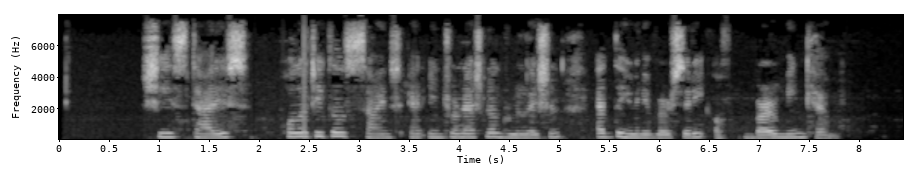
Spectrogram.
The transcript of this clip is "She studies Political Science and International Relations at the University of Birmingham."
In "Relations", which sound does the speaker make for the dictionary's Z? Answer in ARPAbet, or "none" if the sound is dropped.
none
